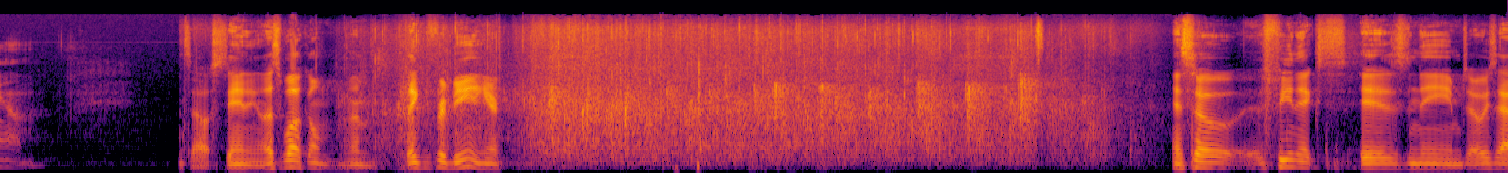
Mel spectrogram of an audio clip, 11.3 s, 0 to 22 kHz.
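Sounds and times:
speech: 0:01.4 - 0:04.2, 0:08.8 - 0:11.3
audience applause: 0:02.5 - 0:08.7.

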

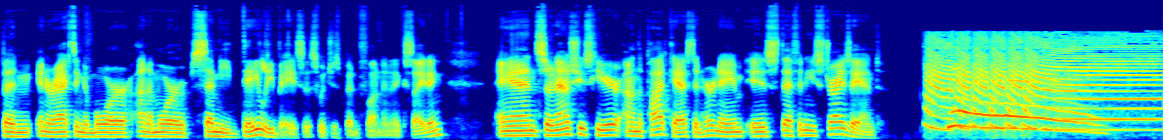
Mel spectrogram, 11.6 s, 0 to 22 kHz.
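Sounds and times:
speech: 0:00.0 - 0:10.4
loud sustained brassy air horn blast: 0:09.2 - 0:11.6.

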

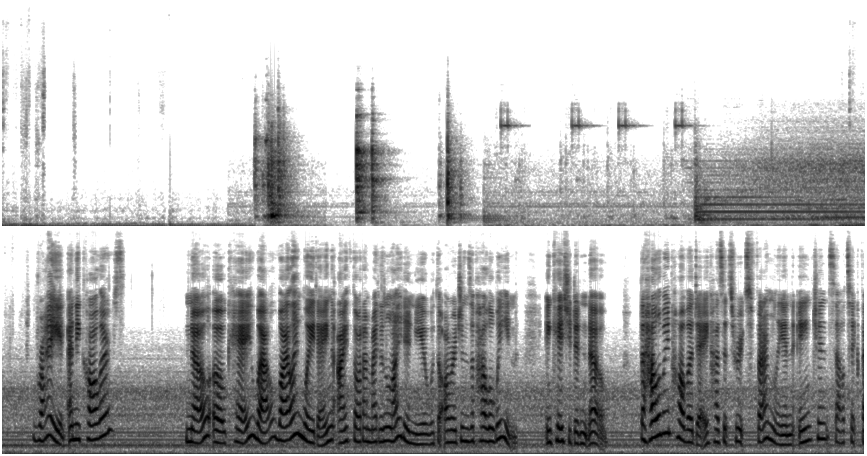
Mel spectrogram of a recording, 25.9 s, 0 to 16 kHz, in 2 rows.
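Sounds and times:
microwave oven humming while making popcorn: 0:10.4 - 0:25.8
speech: 0:13.4 - 0:14.8, 0:15.7 - 0:25.8.

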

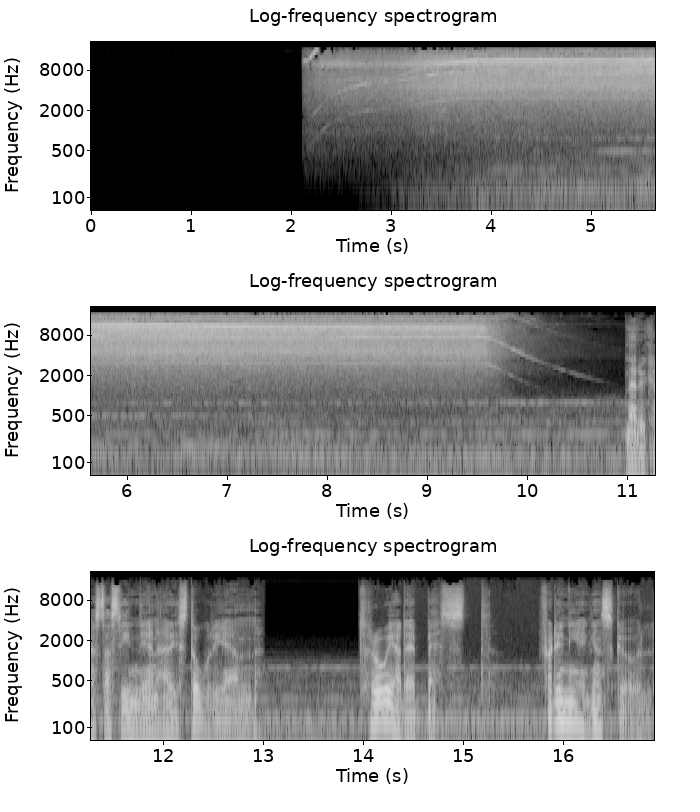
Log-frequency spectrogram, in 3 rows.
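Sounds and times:
high-pitched dentist's drill whining: 0:02.1 - 0:10.8
speech: 0:11.0 - 0:13.1, 0:14.1 - 0:16.8.

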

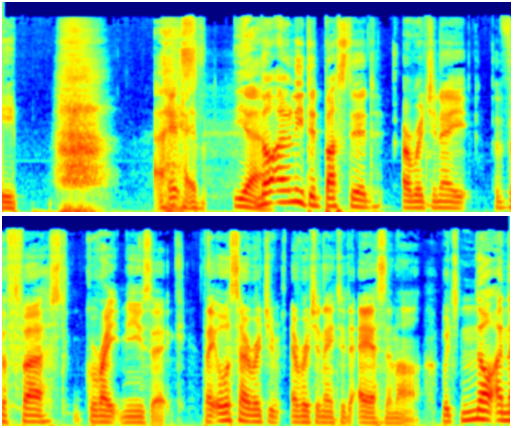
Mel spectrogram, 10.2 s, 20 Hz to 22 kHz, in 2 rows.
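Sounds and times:
speech: 0:00.0 - 0:00.6, 0:01.5 - 0:10.1
heavy breathing into a microphone: 0:00.5 - 0:02.5.

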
